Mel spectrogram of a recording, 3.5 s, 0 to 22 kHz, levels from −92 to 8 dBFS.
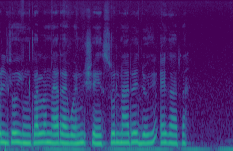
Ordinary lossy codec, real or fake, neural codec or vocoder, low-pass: none; real; none; none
